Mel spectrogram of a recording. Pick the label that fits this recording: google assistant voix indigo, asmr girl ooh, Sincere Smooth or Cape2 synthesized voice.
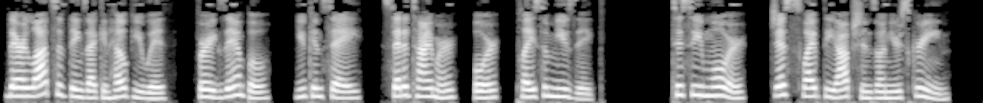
google assistant voix indigo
